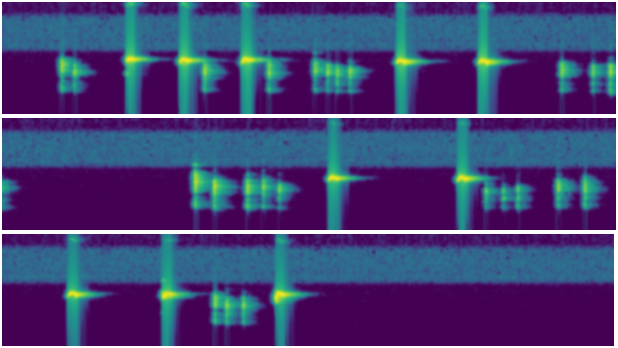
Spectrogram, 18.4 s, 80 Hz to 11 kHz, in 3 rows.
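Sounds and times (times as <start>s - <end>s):
Daurian redstart singing: 0.6s - 4.2s, 8.0s - 9.6s, 10.7s - 12.1s, 13.0s - 13.2s, 13.9s - 15.3s.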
